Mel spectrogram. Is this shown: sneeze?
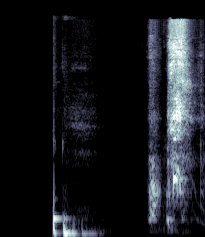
yes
